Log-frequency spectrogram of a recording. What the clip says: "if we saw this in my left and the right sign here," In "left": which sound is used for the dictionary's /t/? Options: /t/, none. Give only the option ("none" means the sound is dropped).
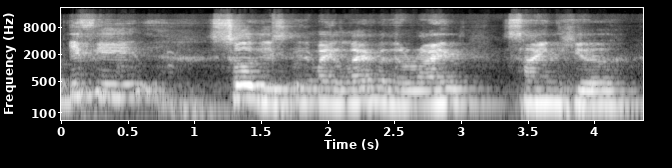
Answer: none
